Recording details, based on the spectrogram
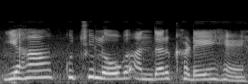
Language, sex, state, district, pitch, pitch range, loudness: Hindi, female, Rajasthan, Jaipur, 270 Hz, 240-315 Hz, -16 LUFS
